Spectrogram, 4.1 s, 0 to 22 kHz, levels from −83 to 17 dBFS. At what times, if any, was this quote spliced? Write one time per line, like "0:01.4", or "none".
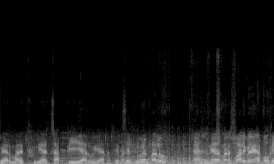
0:01.9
